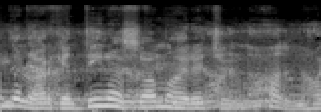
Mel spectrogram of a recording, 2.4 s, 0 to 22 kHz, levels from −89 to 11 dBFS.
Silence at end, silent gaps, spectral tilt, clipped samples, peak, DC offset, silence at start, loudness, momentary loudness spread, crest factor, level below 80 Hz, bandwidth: 0 s; none; -5.5 dB/octave; under 0.1%; -2 dBFS; under 0.1%; 0 s; -14 LUFS; 7 LU; 12 dB; -48 dBFS; 17 kHz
